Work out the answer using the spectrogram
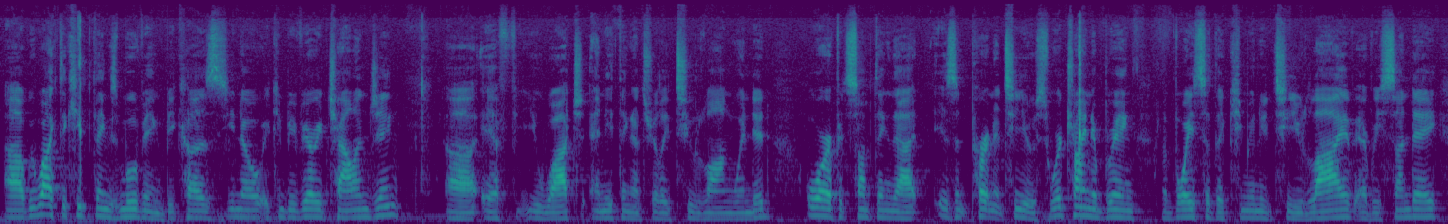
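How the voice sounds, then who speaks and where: A man's voice: medium pitch, normal speed, a little mellow, slight background noise. A man hosting a live community show in a conversational, hesitant, rambling way. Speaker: radio show host.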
